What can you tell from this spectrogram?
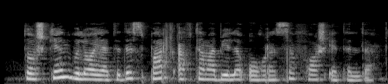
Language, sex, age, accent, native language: Uzbek, female, 18-24, Toshkent shahri, Uzbek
